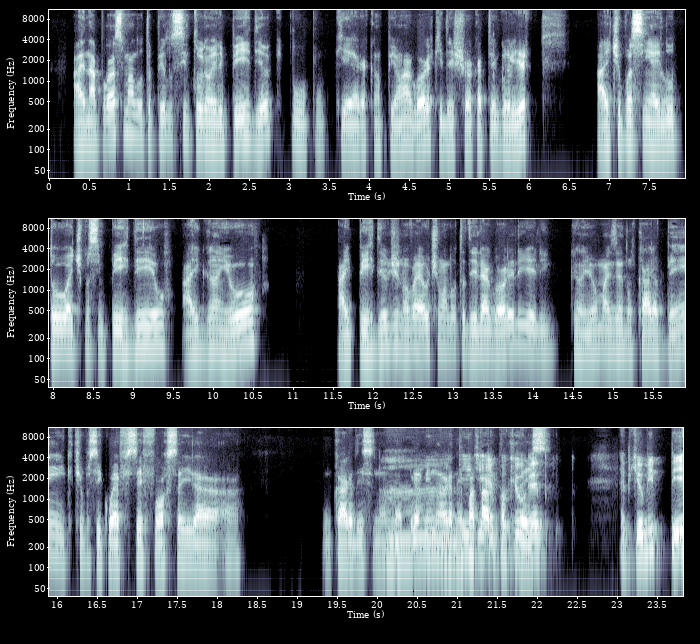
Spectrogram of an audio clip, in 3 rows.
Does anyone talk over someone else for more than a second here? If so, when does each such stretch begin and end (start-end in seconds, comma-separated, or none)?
20.0-22.1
